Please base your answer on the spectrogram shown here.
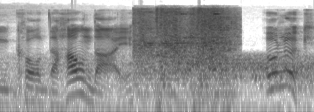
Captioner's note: Houndeye Screaming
